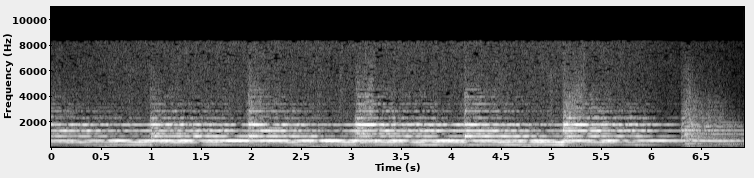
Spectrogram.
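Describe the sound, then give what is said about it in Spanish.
Church bells in the Czech Republic ring out after the death of the former Czech president, in a steady, rolling peal with strikes arriving about once a second over a sustained wash of overlapping harmonic tones, loud and resonant, with no voices present. “Las campanas no han parado de sonar en la República Checa desde que, al mediodía del fatídico domingo, cuando la gente estaba más preocupada de realizar sus compras prenavideñas, trascendiera la noticia de la muerte de su ciudadano más ilustre,”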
